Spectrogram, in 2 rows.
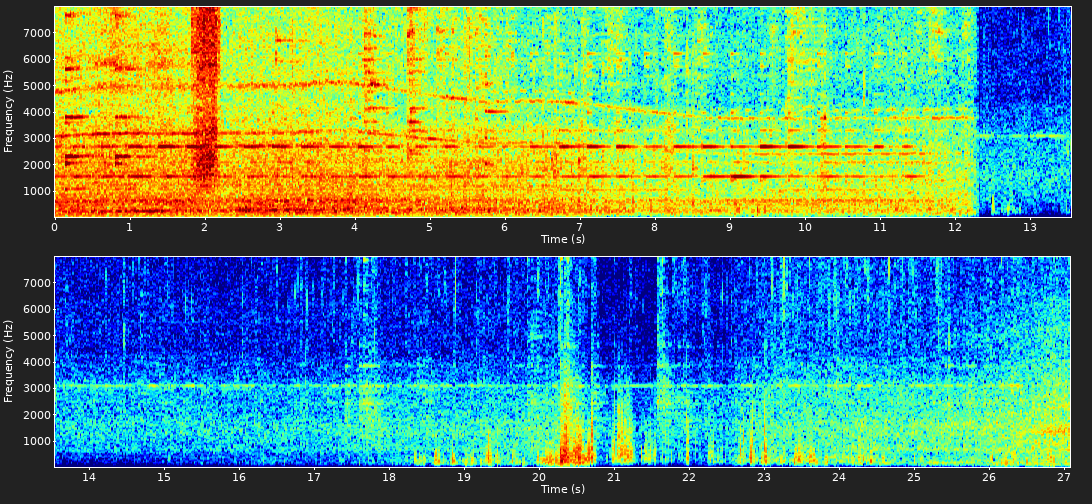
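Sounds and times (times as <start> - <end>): crossing signal ringing: 0.0 - 12.4, 20.5 - 26.2.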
